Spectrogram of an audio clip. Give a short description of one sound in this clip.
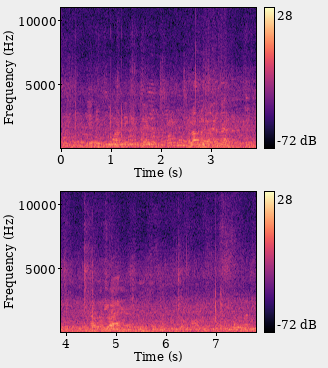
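Several men murmur and chat nearby.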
